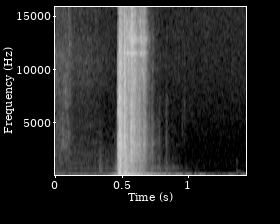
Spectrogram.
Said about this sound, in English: Close the door.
